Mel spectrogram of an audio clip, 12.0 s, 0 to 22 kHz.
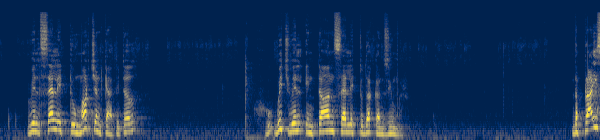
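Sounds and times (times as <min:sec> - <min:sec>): marker scratching on whiteboard: 0:00.0 - 0:01.2, 0:01.8 - 0:05.8, 0:07.1 - 0:11.1.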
